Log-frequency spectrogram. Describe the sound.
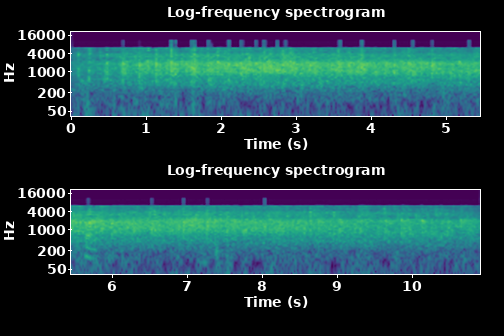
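Audience applause welcomes a speaker to the podium at a Catholic talk: loud, dense, steady clapping that holds without a break for about eleven seconds, with no voices over it.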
